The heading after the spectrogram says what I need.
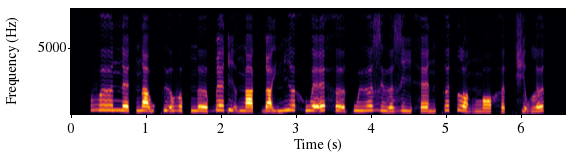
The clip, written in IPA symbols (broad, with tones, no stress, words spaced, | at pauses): vəː˧ nɛ˨˩k̚na̰˧˨w kɨ̰˧˨ə̯və˨˩p̚ŋəː˨˩ ɓɛ˧ɗḭ˧˨ə̯ ŋa˨˩k̚ɗa̰˧˨jɲi˧ə̯ hwɛ̰˧˥ hə̰ː˧˨ kwɨ˨˦ə̯zɨ˧˩ə̯ zi˧˩hɛ˧˩nkə˦˥t̚ lɔ̰˧˨nŋɔ˨˩ hə˨˩t̚ t͡ɕə̰˧˨wlə˦˥t̚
